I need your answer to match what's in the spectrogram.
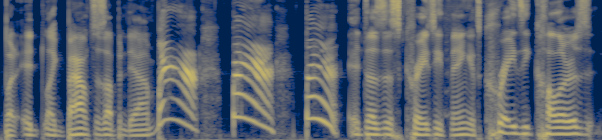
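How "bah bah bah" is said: very high, loud squawking bah; bird impression. Imitating a bird puffing up to mate, high loud squawks. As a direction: squawk like a puffed-up mating bird. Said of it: "It's a horrible impression".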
